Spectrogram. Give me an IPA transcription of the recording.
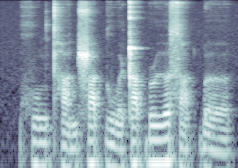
x u˧ ŋ t̪ʰ a˨˩˦ n ʂ a˦˥ t̚ ɣ u˨˩˦ ə̯ ʈ a˦˥ k̚ ɹ ɨ˧˥ ə̯ s a˨˩ t̚ ɓ əː˨˩

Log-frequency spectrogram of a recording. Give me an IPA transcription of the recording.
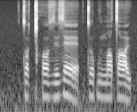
t ɔ ǀʰ ɔ z ɨ z ɛ | t o ɓ u n ɔ tˤ ɨ

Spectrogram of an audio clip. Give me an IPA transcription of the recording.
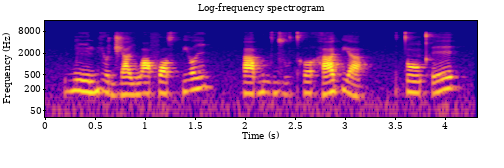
ɓ ĩ bʲ ɤ d͡ʒ a i̯ w ɑ f ɔ s pʲ ɔ i̯ | a ɓ ṳ d͡z ṳ tʰ ɤ h a pʲ a | t ɔ̃ kʼ e

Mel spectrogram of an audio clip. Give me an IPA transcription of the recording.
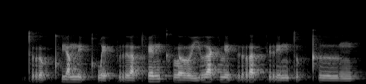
t r o˨˩ k̚ pʰ i˦˥ a̯ n i˨˩ ʔ kʰ w e˨˩ ʔ k r ɯ˩˦ a̯ tʰ e˥˩ n kʰ l ɤː˨˩ j ɯ˧ a̯ k l i˨˩ t̚ r a˥˩ t̚ k r i˨˩ n t u˦˥ k̚ tʰ ɯː˨˩ ŋ

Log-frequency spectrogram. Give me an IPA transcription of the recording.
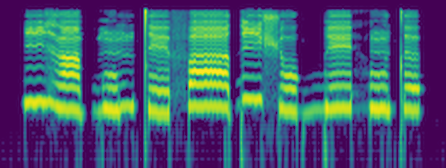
i˧ ɣ ã˨ ɓ ũ˨˦ m t e˨ f aː˦ ɗ i˦ ʃ o˨ ɡ͡b eː˦ h ũ˦ t ə˦

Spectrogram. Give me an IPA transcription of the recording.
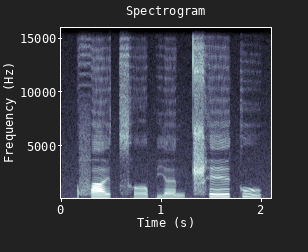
f a˥˩ ɪ̯ t͡sʰ ɤ˧˥ p j ɛ˨˩ n ʈ͡ʂʰ e˥ ɪ̯ k u˥˩

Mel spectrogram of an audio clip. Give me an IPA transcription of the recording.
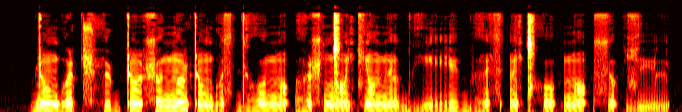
ɖ õ˨ ɡʷ ɐ˨ ʈ͡ʂʰ y˨ ɖ ʈ õ˨ ʂ ʊ˦ n̪ õ˦˨ ʈ õ˨ ɡʷ ə˦˨ s dʱ o˦ n̪ ɔ̃˨ ʔ ɦ ʊ˦ ʂ ŋ͡ǀ ɔ̃˨ t͡ɕ ɔ̃˦ n̪ ə̃˨ l bʱ i˨ r y˦ bʱ ə̃˨ s ʔ ə̃˦ ǀʰ o˦ ʔ n̪ ɔ̃˦ ʔ s ʊ˦ ʔ ʑ y˨ l

